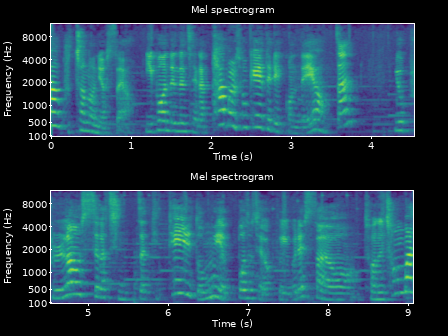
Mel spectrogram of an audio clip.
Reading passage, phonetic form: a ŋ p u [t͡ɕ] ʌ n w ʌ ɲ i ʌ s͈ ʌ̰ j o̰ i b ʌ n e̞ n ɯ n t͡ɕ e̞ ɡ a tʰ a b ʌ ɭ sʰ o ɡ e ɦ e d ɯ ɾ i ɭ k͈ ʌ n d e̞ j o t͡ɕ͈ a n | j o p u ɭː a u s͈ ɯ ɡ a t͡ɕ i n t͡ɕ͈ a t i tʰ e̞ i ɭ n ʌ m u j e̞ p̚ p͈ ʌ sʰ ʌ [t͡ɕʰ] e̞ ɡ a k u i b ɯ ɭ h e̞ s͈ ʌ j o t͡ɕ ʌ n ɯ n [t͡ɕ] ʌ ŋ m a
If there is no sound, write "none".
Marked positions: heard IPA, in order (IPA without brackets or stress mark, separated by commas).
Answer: t͡ɕʰ, t͡ɕ, t͡ɕʰ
